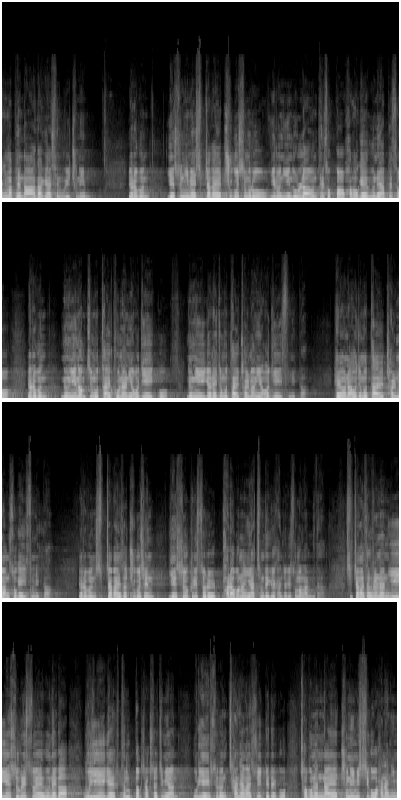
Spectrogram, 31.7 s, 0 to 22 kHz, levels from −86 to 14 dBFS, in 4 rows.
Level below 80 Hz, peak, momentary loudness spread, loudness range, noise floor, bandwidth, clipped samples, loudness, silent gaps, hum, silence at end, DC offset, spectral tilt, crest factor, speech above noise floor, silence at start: -74 dBFS; -2 dBFS; 11 LU; 3 LU; -49 dBFS; 14.5 kHz; under 0.1%; -17 LUFS; none; none; 0 s; under 0.1%; -4.5 dB/octave; 16 dB; 32 dB; 0 s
